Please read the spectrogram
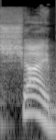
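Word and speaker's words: Chi: Chai, pronounced shy, by the way, is the argot for Chicago.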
